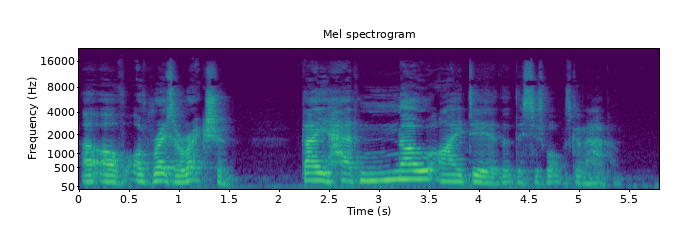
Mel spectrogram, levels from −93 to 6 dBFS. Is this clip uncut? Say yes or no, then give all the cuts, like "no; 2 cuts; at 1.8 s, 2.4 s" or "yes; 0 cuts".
yes; 0 cuts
